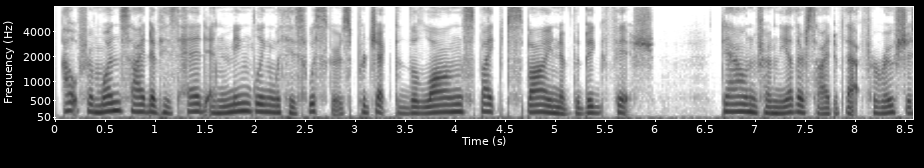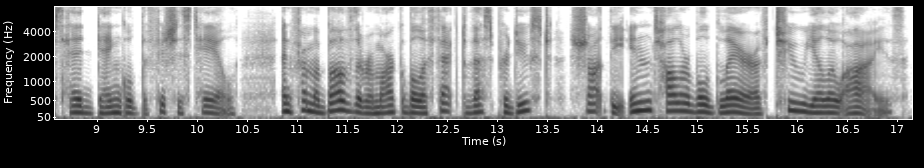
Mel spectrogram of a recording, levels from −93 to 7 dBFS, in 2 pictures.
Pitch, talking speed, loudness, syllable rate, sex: 180 Hz, 175 wpm, -18 LUFS, 4.8 syllables/s, female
